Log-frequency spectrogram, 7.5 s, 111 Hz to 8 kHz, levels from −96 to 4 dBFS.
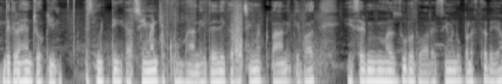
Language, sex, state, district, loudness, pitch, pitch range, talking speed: Hindi, male, Chhattisgarh, Kabirdham, -15 LUFS, 110 Hz, 105-115 Hz, 220 wpm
